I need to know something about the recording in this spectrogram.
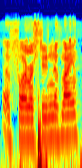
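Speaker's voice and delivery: normal talking voice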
